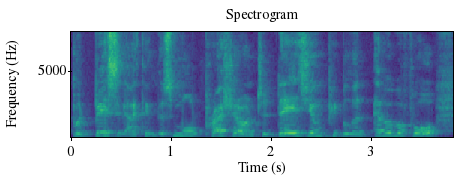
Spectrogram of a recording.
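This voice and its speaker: A man talks with lively intonation at a high pitch. Noticeable background noise is audible behind him. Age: 70s. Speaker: community listening service volunteer. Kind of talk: recorded talk to camera. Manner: halting.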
